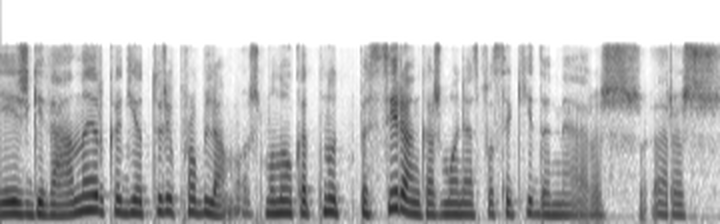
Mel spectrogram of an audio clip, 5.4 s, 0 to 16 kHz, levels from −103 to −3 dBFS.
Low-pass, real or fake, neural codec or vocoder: 7.2 kHz; fake; codec, 16 kHz, 4 kbps, X-Codec, HuBERT features, trained on LibriSpeech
